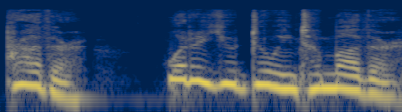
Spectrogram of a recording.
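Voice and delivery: whispering indignantly. A sister confronts her brother about their mother, indignant whisper. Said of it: "she whispered, her eyes flashing with indignation".

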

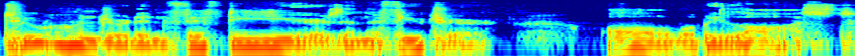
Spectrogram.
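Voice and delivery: epic "in a world" movie trailer announcer voice. Reading out a tagline in a movie trailer voice. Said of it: "I'll give you the in a world voice".

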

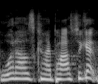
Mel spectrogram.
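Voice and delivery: plain

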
